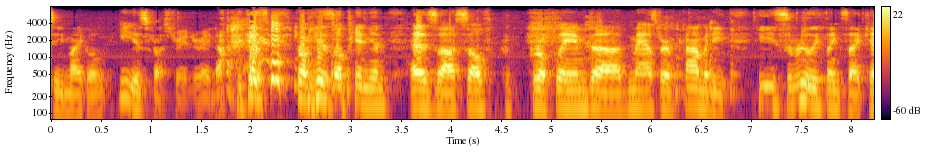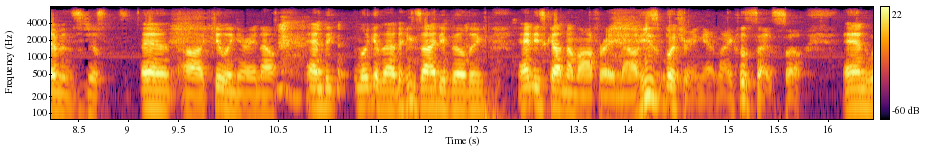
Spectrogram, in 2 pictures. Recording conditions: poor sound quality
